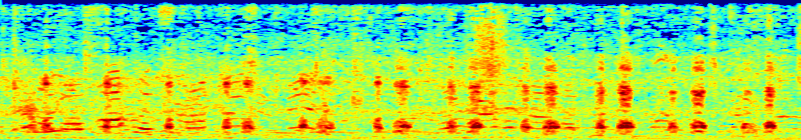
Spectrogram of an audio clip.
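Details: Rapid, regular chuck-chuck notes from a chukar partridge of the hunting and fighting kind, the pulses quickening slightly, with a continuous low drone in the background.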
